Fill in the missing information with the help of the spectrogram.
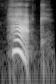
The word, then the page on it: hack: hǽk; ハク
